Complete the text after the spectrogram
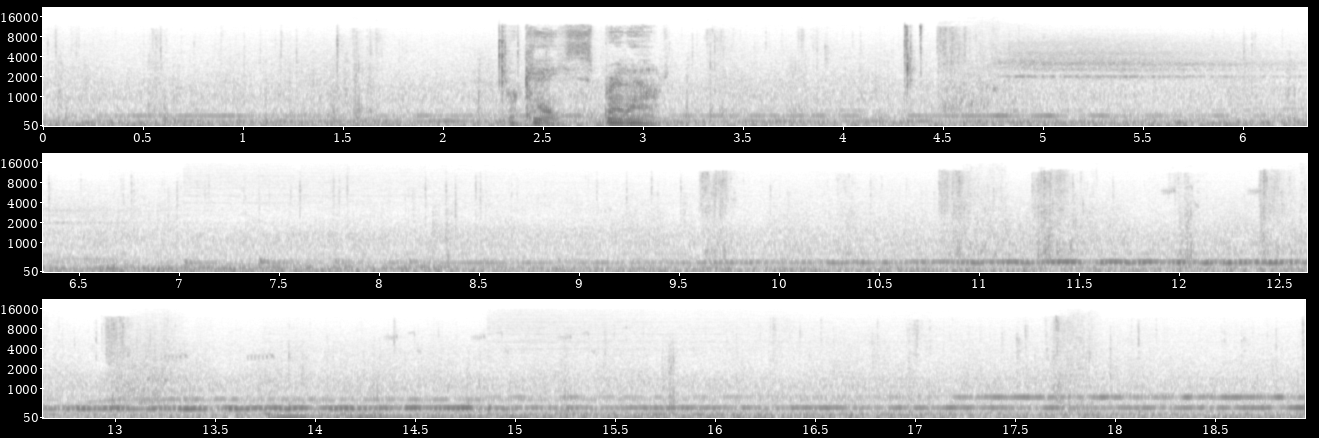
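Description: Footsteps crunch softly on gravel.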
